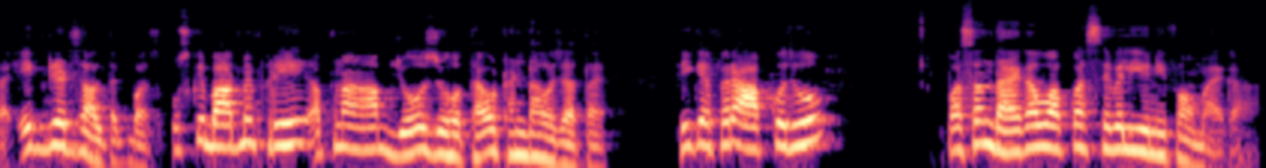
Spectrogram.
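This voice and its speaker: Answering viewer questions about police jobs, a high-pitched male host explains things casually to camera. He's conversational and advising, frequently checking the listener follows with "okay?" and "understood?".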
